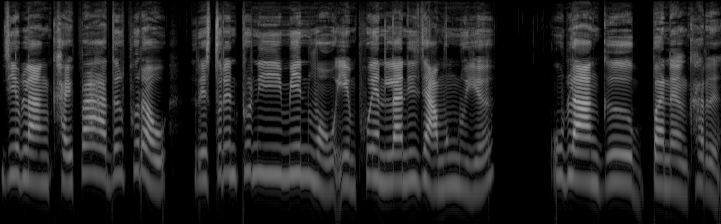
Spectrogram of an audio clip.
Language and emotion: Bodo, disgusted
